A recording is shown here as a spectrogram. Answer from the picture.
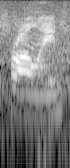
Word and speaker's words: praline: is a pecan praline I just called Cory Martin to confirm the correct pronunciation of this tree and he said definitely was prowling I'm so glad I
